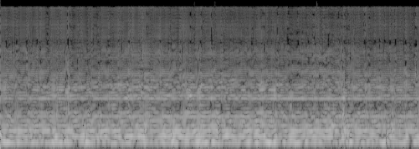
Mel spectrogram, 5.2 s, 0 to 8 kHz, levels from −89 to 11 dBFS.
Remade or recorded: remade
